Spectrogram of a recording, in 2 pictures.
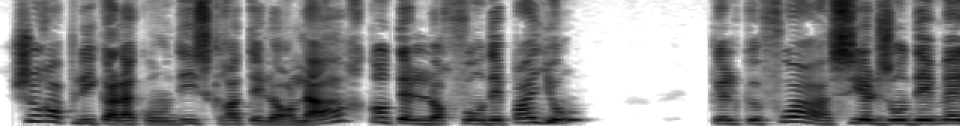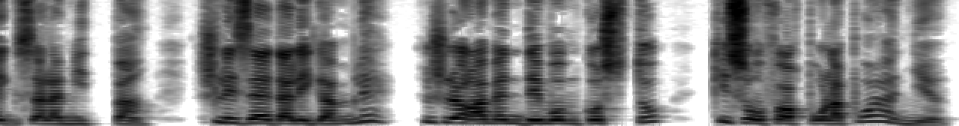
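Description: A woman voicing a cocky young male street tough who rattles off boastful slang in a storybook reading. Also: on the high side. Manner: boastful, rapid slang patter.

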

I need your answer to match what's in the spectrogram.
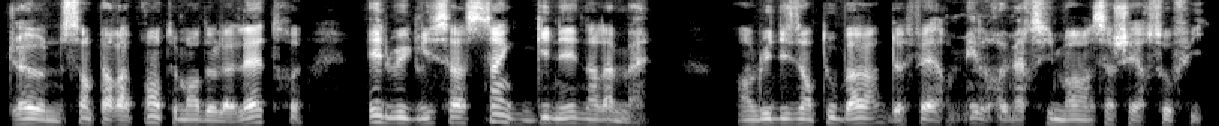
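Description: A man narrating a classic novel aloud in a measured storytelling manner. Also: mid-range voice, dry recording, studio quality. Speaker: audiobook reader. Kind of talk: scripted narration.

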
